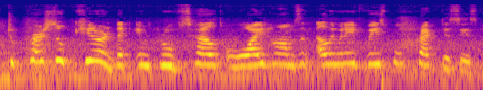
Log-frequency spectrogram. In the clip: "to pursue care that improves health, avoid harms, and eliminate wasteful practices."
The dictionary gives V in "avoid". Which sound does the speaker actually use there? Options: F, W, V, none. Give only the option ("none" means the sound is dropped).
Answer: none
